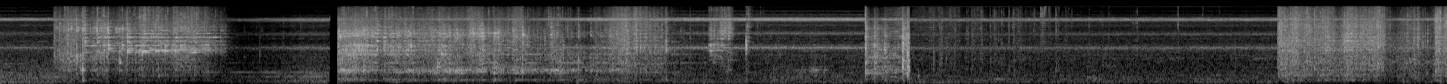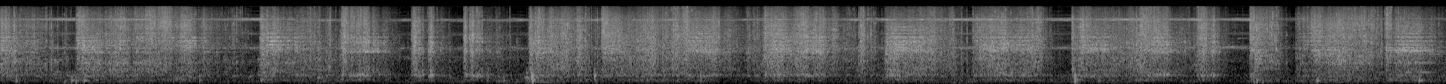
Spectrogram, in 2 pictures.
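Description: Crisp, fresh-fried ribbon pakkavada strips being poured onto a steel plate and tossed by hand: a dense dry crackling and rattling of the brittle strips against each other and the metal. There is a short pause about two seconds in, and the sound is quieter for a few seconds in the middle.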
